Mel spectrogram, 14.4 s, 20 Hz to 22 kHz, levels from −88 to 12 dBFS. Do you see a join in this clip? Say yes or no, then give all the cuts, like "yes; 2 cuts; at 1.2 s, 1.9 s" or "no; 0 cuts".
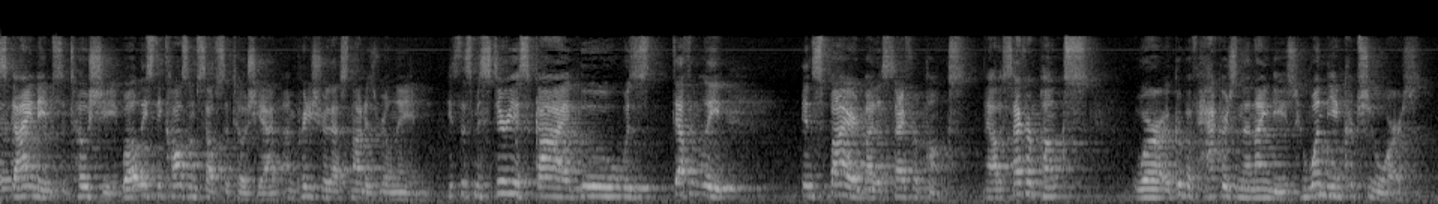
yes; 1 cut; at 1.4 s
